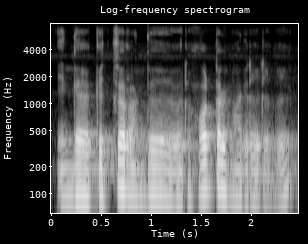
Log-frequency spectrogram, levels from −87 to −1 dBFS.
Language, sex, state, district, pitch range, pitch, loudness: Tamil, male, Tamil Nadu, Kanyakumari, 85-105 Hz, 95 Hz, -19 LUFS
